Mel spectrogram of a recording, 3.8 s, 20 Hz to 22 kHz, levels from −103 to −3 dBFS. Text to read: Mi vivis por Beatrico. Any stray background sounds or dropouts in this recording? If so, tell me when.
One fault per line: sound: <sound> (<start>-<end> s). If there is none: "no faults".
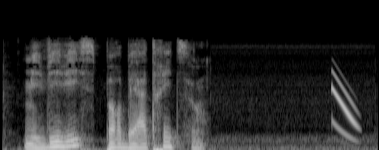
sound: chirp (3.3-3.6 s)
